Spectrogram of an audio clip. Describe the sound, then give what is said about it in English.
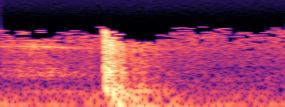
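A single door thud from a door inside a room: one short, loud bang that jumps out of quiet background hiss and fades over a fraction of a second. No one speaks. “Now, that door on your right. Don't be shy. Come on.”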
